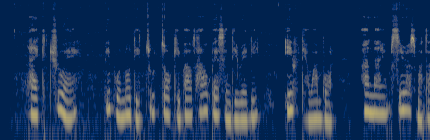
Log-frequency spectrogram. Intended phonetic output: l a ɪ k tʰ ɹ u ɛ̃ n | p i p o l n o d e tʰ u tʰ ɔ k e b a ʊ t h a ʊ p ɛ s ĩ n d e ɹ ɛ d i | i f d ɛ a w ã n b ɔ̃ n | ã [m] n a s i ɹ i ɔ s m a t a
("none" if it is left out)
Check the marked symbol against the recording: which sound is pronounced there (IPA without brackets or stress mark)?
none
